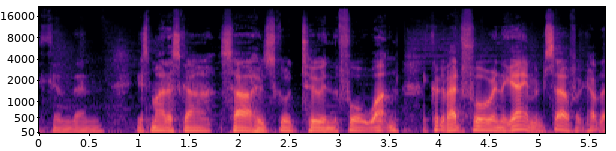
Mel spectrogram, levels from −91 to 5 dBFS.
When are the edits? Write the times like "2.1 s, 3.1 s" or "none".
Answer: 3.8 s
